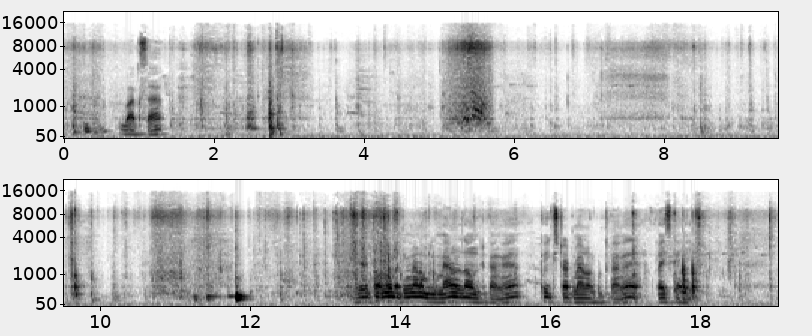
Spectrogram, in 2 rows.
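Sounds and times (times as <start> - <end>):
packaging rustling: 8.1 - 14.9.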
